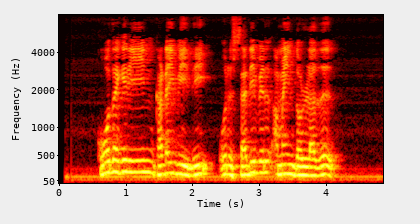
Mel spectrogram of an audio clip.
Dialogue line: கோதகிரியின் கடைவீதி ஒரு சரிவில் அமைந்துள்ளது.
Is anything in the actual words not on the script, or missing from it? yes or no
no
